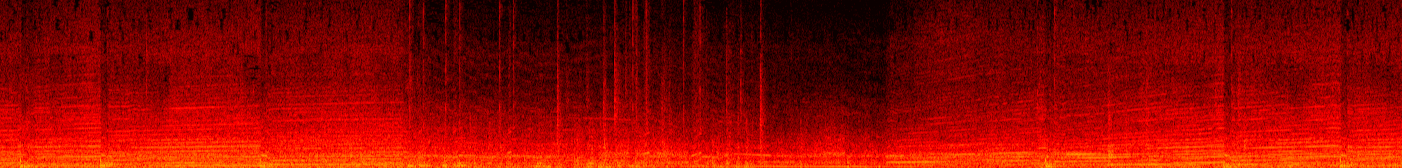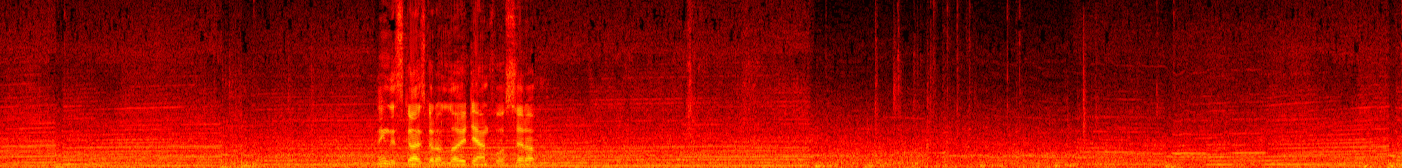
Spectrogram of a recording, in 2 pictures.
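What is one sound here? A racing car engine revs high, rising and dropping in pitch as gears shift.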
